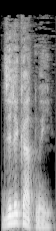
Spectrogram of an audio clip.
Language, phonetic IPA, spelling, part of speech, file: Russian, [dʲɪlʲɪˈkatnɨj], деликатный, adjective, Ru-деликатный.ogg
- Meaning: 1. polite, considerate, tactful 2. delicate (of a subject) 3. delicate, fragile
